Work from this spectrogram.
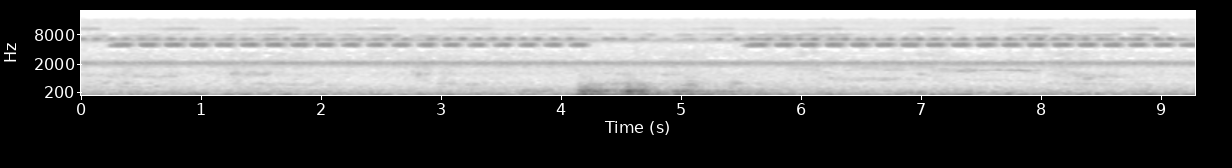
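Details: Crickets at night in a rural setting give rapid high pulsed chirps in two long bursts with a pause between, backed by steady insect trilling and a brief low thump midway.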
